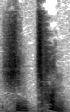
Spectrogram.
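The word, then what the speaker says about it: 신천: One is Shincheon, one is Shinchon. Yes. The one by Yonsei University is Shinchon, and the one by Jamsil down south, that is Shincheon.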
